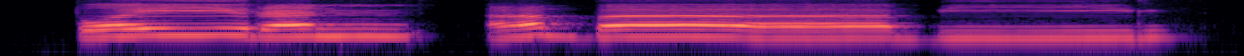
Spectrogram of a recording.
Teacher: نون کو ہم ظاہر کر کے پڑھیں گے، بلا جی غنہ کے. بلا جی غنہ کے پڑھیں گے تو ہم جی نون کی آواز کو ظاہر کریں گے. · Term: اظہار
